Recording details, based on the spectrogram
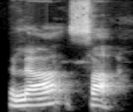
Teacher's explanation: ലത്തുലസാനം ദന്ത, ല് എന്നുള്ള സ്വരം, തവർഗം, ല, സ, ഇവയൊക്കെ ദന്തം കൊണ്ടാണ് ഉച്ചരിക്കേണ്ടത്. പല്ലിനെ തൊടുമ്പോഴാണ് അത് ഉച്ചരിക്കപ്പെടുന്നത്.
